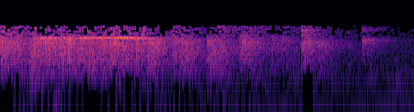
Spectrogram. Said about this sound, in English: Clap, clap, clap, clap.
